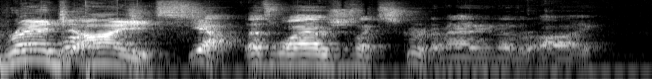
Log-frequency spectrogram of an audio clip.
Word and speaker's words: Regice: Which is why the anime had that movie that said Regice, even though it's Regice.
